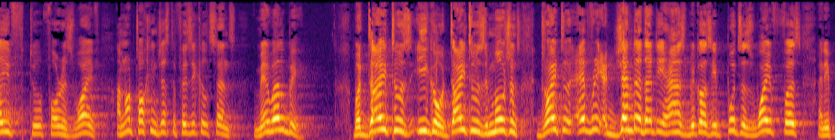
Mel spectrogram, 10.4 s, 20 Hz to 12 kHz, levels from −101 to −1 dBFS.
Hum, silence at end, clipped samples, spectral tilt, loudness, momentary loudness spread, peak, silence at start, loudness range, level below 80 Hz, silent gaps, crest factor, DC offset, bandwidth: none; 0 s; under 0.1%; -5 dB/octave; -15 LUFS; 10 LU; 0 dBFS; 0 s; 5 LU; -54 dBFS; none; 16 dB; under 0.1%; 11.5 kHz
